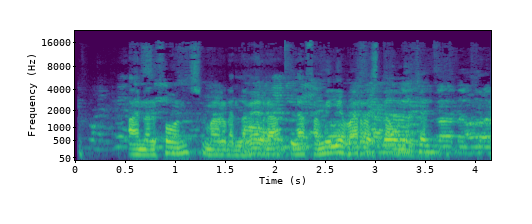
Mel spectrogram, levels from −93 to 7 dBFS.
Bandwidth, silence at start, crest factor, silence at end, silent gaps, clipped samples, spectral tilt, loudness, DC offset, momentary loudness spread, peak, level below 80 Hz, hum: 16.5 kHz; 0.05 s; 14 dB; 0 s; none; under 0.1%; -6.5 dB/octave; -15 LUFS; under 0.1%; 7 LU; 0 dBFS; -50 dBFS; none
